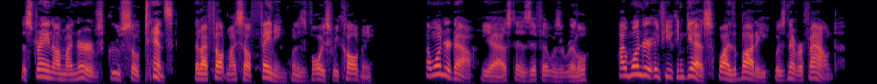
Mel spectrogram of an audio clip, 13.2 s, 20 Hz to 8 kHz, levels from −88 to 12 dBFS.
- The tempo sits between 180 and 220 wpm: Yes, average, 185 wpm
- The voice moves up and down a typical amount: No, wide, 8.5 semitones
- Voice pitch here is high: No, medium, 145 Hz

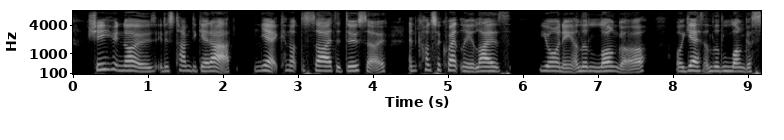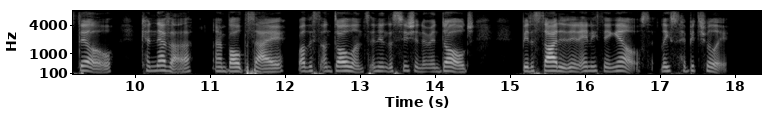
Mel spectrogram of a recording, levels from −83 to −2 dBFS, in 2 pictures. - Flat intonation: Yes, narrow, 2.1 semitones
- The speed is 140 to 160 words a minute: No, average, 170 wpm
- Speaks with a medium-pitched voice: No, high, 200 Hz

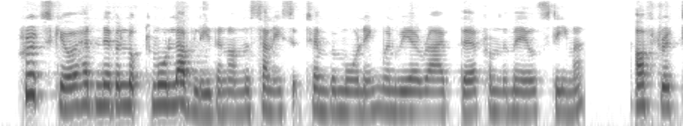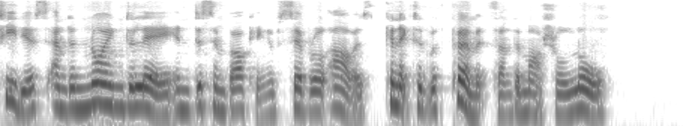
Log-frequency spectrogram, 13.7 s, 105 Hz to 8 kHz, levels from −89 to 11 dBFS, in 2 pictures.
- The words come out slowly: No, average, 165 wpm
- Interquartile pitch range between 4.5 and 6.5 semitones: No, average, 3.1 semitones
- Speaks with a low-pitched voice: No, medium, 185 Hz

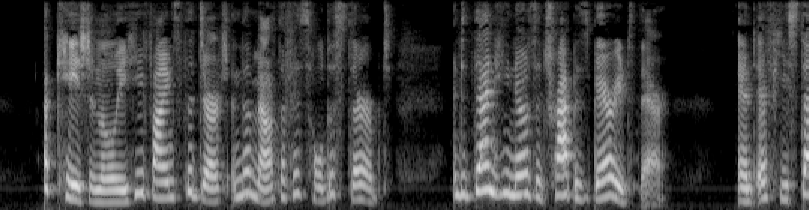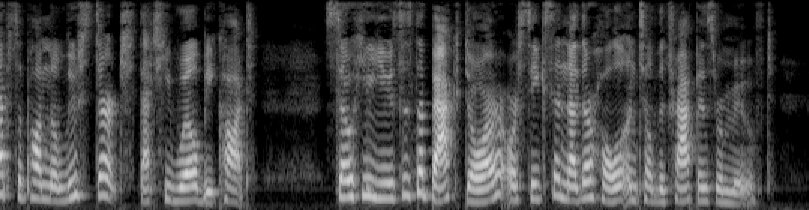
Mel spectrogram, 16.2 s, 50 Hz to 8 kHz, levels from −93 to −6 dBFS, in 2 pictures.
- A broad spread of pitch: Yes, wide, 6.0 semitones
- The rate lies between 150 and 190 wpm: Yes, average, 180 wpm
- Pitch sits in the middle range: No, high, 220 Hz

